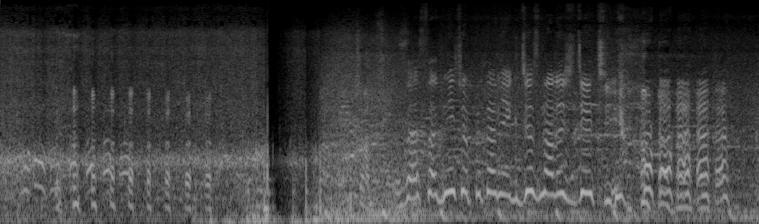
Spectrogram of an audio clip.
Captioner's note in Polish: śmiech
